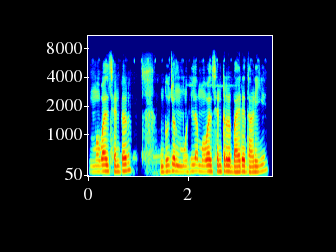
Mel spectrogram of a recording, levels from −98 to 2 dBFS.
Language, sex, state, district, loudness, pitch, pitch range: Bengali, male, West Bengal, Purulia, -17 LUFS, 140 Hz, 135-150 Hz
